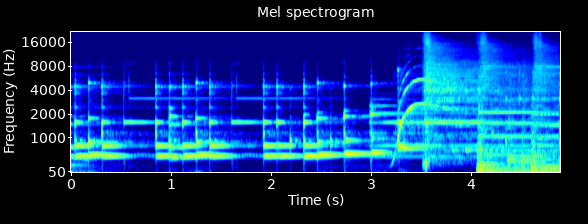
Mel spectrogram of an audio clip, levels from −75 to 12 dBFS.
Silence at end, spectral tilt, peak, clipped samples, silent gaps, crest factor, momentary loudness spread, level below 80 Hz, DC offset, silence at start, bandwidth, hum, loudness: 0 s; -3 dB/octave; -10 dBFS; under 0.1%; none; 14 dB; 7 LU; -36 dBFS; under 0.1%; 0 s; over 20 kHz; none; -24 LUFS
